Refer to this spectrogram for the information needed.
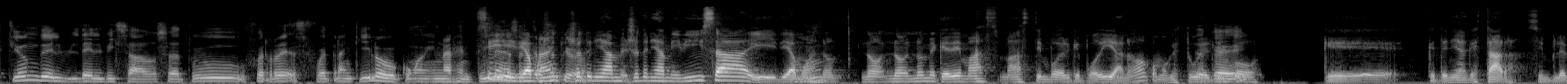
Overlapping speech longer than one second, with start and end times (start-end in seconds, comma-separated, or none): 4.7-6.0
